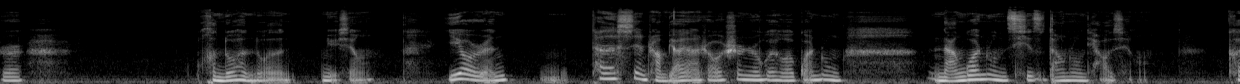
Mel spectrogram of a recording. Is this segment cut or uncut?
cut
